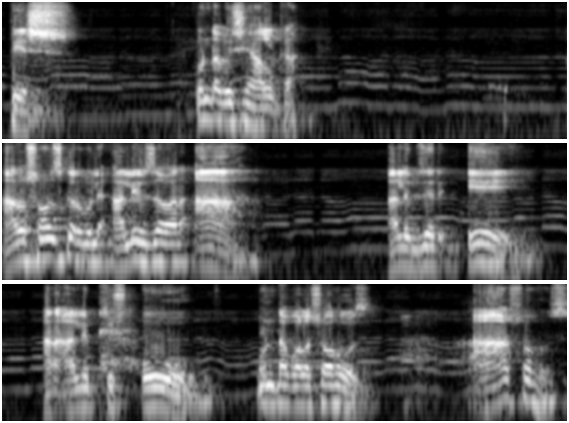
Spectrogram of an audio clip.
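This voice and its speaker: A man, an Islamic scholar giving a religious lecture who explains and asks the audience rhetorical questions. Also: mid-range voice.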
